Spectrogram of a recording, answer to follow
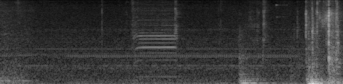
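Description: Hotel room door being opened: a short electronic beep from the door lock about halfway through, then a thump and a quick run of loud metallic clicks as the lever handle is worked and the latch releases near the end.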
